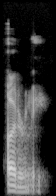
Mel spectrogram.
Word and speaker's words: utterly: Here we see the u making a short uh sound like cup and up because the u is before a double consonant. That's why it's short. Uh uh u utterly.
